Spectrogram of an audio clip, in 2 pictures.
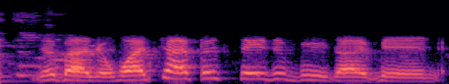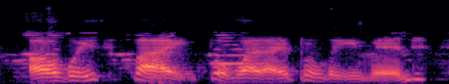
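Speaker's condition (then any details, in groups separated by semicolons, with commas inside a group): Cerebral palsy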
